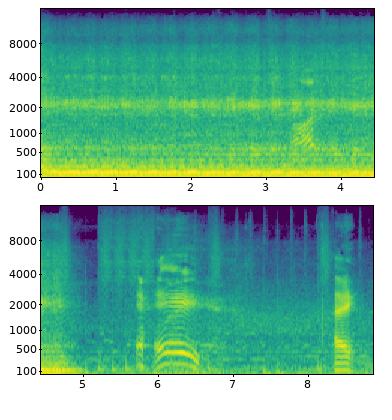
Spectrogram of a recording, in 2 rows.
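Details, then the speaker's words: Fresh 306 HCI V8 Fox Body first start-up at idle: steady rumble with a light regular puffing tick, then shut off; exhaust leak suspected at the header collector, probably not a header tube. Exhaust ticking. "got a little exhaust leak up here that we're gonna have to figure out but it sounds like it's that the collector coming off the header i don't think it's a tube a header tube"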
